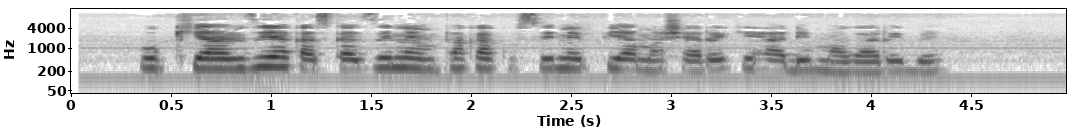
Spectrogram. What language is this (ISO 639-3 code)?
swa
